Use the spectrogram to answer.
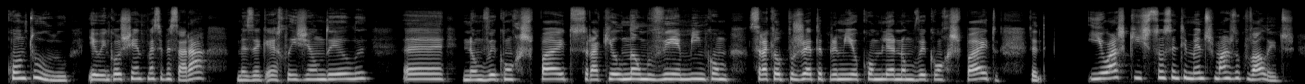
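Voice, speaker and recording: A young woman in her twenties speaks with a European Portuguese accent in a fairly high voice. She talks earnestly and at length as a podcast guest, with frequent fillers. The sound is close and dry, with no room echo. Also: fairly even intonation, fast talker. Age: 20s. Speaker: politician guest. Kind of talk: casual podcast conversation.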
